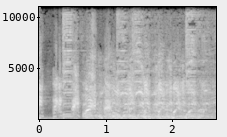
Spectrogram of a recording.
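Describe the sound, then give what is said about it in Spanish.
A person imitates a chicken's call, pretending to be a pet-like animal. The voice gives a few short, high, nasal clucking and squawking sounds in a quick run, with harmonic, bird-like tones. “Hola, yo soy un Terian. Me creo un pollo.”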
